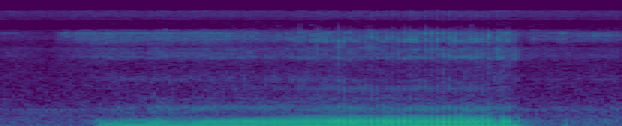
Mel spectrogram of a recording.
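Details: A male American Bully XL asleep on a sofa, alongside two female Staffordshire Bull Terriers, gives a single drawn-out snore, deep and rumbling with a rapid fluttering rattle, swelling and fading over about two seconds before quiet.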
